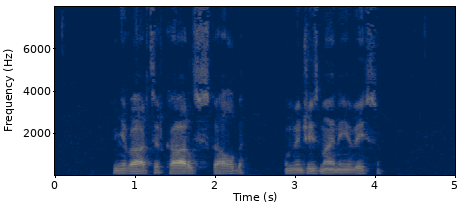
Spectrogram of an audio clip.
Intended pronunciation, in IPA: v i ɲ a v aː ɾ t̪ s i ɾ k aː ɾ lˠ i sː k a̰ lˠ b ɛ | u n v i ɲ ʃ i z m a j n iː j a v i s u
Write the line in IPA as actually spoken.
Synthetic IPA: v i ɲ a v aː ɾ t̪ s i ɾ k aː ɾ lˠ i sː k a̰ lˠ b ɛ | u n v i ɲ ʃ i z m a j n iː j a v i s u

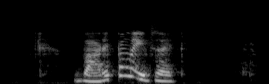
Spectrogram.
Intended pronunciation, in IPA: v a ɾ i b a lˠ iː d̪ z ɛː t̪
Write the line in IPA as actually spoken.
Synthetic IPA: v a ɾ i p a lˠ iː d̪ z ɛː t̪

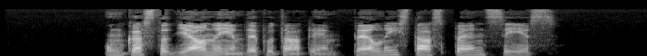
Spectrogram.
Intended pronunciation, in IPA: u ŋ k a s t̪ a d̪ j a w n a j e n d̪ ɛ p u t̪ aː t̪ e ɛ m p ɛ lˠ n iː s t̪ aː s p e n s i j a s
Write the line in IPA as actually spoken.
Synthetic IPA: u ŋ k a s t̪ a d̪ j a w n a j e m d̪ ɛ p u t̪ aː t̪ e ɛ m p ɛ lˠ n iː s t̪ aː s p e n s i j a s

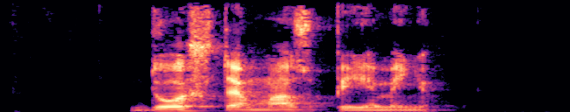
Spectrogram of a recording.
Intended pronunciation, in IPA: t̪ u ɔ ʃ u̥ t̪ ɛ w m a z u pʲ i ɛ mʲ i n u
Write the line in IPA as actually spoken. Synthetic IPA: d̪ u ɔ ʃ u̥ t̪ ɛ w m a z u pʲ i ɛ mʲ i ɲ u

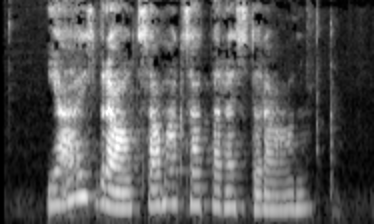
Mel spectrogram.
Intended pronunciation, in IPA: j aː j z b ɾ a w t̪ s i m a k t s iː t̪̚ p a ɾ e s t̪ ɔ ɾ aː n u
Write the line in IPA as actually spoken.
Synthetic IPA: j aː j z b ɾ a w t̪ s a m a k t s aː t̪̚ p a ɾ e s t̪ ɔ ɾ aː n u

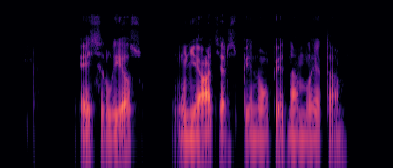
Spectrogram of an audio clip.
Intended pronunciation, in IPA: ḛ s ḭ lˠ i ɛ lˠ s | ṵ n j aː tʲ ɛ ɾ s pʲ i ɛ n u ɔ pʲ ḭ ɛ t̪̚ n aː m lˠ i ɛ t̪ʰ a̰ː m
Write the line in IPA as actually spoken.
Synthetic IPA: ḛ s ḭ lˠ i ɛ lˠ s | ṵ n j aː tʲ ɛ ɾ s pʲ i ɛ n u ɔ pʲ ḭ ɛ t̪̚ n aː m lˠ i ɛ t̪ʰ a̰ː m

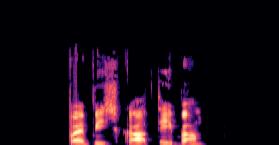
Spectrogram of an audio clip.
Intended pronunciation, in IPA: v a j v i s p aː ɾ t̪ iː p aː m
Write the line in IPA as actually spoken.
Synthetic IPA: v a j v i s k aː ɾ t̪ iː b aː m

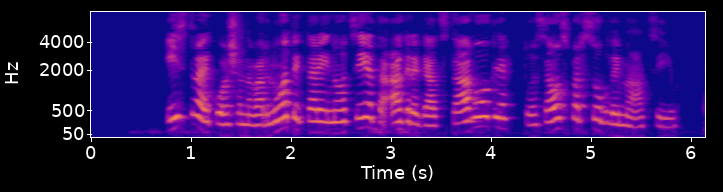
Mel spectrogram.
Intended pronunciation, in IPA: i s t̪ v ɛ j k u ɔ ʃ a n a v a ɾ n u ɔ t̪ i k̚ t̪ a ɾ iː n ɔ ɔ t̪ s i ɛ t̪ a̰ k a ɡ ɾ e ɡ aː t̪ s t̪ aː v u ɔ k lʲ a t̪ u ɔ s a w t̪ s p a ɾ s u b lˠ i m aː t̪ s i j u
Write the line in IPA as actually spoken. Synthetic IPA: i s t̪ v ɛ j k u ɔ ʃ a n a v a ɾ n u ɔ t̪ i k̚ t̪ a ɾ iː n u ɔ t̪ s i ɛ t̪ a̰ ʔ a ɡ ɾ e ɡ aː t̪ s t̪ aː v u ɔ k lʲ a t̪ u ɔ s a w t̪ s p a ɾ s u b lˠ i m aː t̪ s i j u

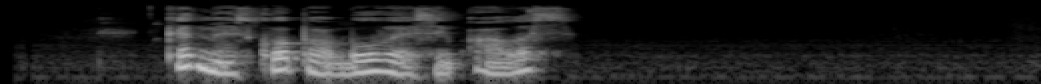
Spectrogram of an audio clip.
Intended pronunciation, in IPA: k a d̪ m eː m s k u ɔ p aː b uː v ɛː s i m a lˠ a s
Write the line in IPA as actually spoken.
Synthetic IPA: k a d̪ m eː s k u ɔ p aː b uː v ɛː s i m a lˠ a s

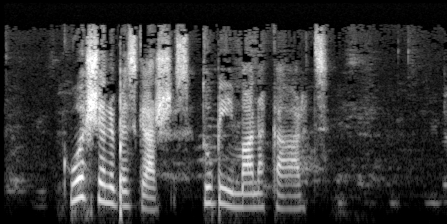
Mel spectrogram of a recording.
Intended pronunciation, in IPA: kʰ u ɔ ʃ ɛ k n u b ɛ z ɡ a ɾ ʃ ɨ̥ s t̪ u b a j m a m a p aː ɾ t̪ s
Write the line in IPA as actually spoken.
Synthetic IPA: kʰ u ɔ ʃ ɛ n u b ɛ z ɡ a ɾ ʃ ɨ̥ s t̪ u b i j m a n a k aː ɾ t̪ s

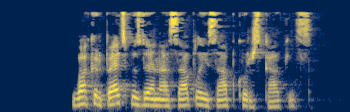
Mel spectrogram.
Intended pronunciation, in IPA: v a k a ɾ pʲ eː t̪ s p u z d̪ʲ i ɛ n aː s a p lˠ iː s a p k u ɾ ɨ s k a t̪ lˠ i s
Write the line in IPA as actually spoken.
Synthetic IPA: v a k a ɾ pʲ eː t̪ s p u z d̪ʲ i ɛ n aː s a p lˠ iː s a p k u ɾ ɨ s k a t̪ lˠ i s

